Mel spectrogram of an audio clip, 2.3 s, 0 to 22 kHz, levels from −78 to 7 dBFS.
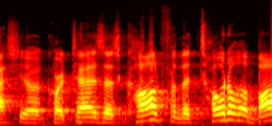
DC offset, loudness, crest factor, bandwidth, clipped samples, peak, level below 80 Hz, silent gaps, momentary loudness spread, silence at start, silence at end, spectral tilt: under 0.1%; -15 LUFS; 14 dB; 13 kHz; 0.1%; 0 dBFS; -62 dBFS; none; 8 LU; 0 s; 0 s; -3.5 dB/octave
